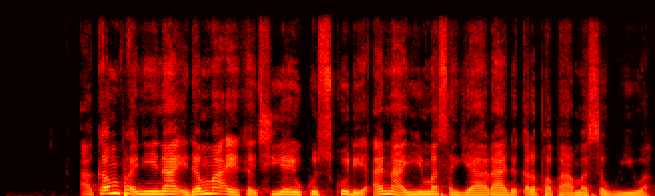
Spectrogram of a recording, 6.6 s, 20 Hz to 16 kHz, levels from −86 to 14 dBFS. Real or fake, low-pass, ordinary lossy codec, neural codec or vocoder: fake; 14.4 kHz; none; vocoder, 44.1 kHz, 128 mel bands, Pupu-Vocoder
